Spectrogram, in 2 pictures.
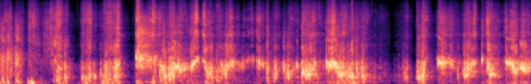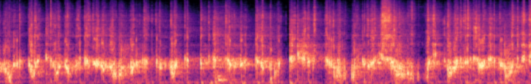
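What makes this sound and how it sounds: Fingertips and short nails rapidly tap and scratch the base, sides and white cap of a clear plastic drinking-water bottle with a green label, apparently empty or nearly empty. The result is a dense, nearly continuous stream of hollow plastic clicks and crinkly scrapes centred on a mid-range tone, with only a brief lull near the four-second mark.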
